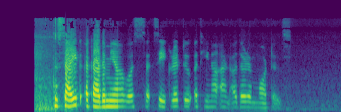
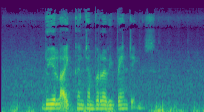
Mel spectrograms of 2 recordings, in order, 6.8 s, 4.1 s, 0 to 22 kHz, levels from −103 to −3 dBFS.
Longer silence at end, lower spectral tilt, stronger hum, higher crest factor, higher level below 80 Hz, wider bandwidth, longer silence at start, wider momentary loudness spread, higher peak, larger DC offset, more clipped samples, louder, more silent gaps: first, 1.35 s vs 0 s; about the same, -5.5 dB/octave vs -6.5 dB/octave; neither; about the same, 18 dB vs 22 dB; second, -56 dBFS vs -38 dBFS; second, 11.5 kHz vs 16 kHz; first, 0.7 s vs 0 s; about the same, 22 LU vs 22 LU; about the same, 0 dBFS vs -2 dBFS; neither; neither; first, -16 LUFS vs -22 LUFS; neither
